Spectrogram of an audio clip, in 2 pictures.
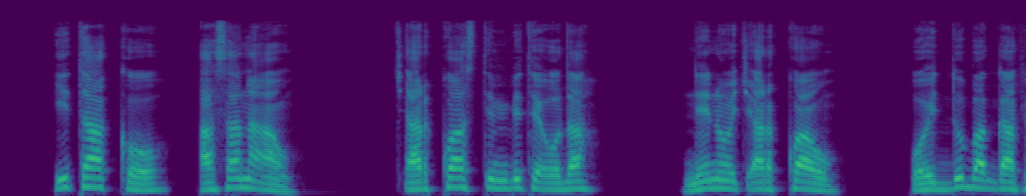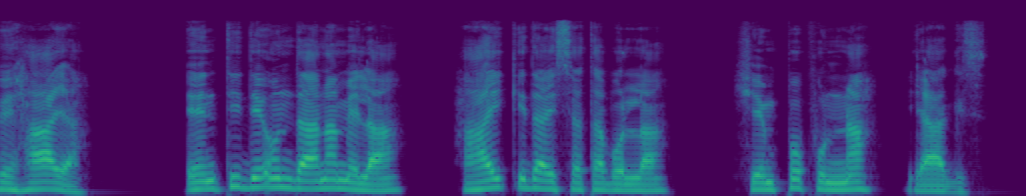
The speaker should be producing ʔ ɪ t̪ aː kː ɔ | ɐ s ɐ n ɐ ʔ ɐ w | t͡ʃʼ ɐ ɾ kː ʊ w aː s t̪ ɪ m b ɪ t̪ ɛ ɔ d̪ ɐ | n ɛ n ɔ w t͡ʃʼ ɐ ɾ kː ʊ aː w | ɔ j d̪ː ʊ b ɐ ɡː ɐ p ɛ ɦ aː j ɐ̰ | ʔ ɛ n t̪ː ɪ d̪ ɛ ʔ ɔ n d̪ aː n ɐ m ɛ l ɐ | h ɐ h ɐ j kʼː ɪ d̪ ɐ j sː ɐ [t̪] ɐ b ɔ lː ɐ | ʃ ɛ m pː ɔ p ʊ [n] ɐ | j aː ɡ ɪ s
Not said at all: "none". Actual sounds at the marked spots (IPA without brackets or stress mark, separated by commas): t̪, nː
